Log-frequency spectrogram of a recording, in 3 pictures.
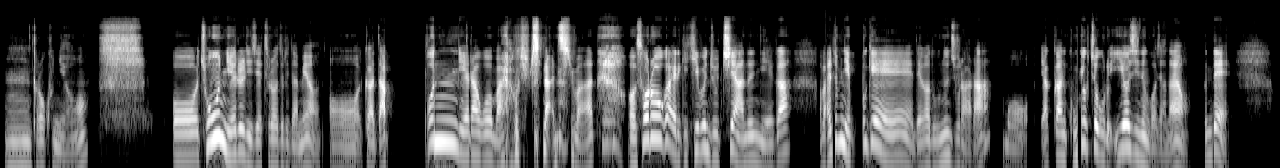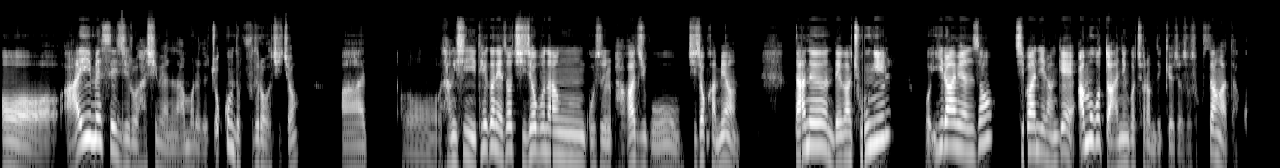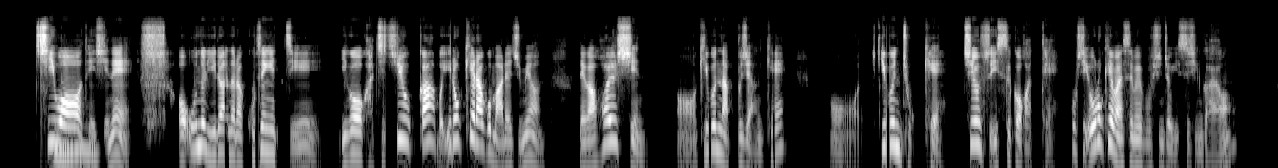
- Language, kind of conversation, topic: Korean, advice, 비판을 개인적 공격으로 받아들이지 않으려면 어떻게 해야 하나요?
- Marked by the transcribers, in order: teeth sucking; laughing while speaking: "말하고 싶진 않지만"; in English: "I Message로"; teeth sucking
